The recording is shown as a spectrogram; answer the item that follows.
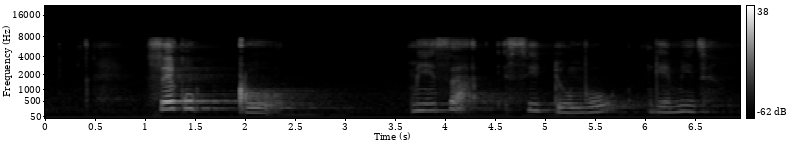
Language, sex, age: Zulu, male, 23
